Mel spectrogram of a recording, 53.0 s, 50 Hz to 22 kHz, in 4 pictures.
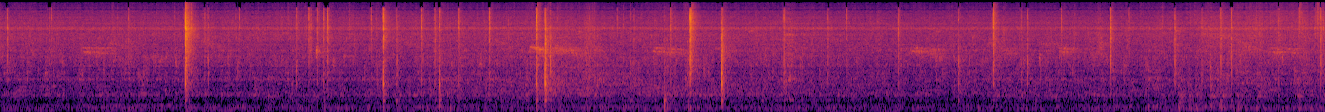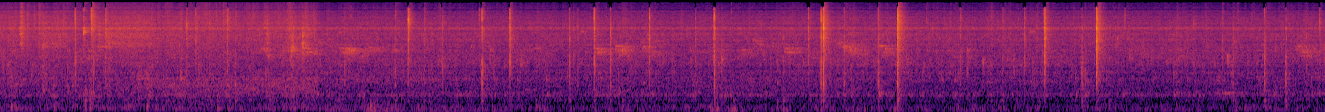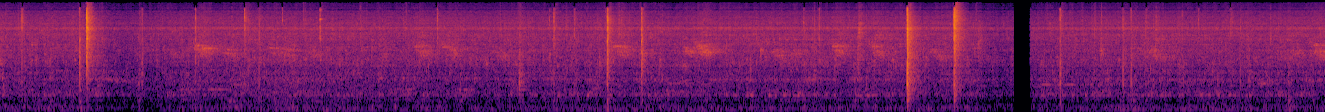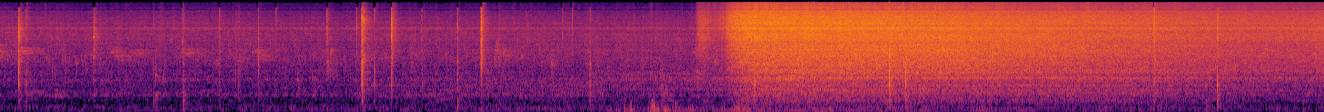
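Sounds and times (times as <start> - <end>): loud steady hiss: 0.0 - 18.4, 44.6 - 52.9
firewood crackling and popping: 0.0 - 29.7, 35.0 - 36.3, 39.8 - 52.9
low steady hiss: 43.8 - 52.9.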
